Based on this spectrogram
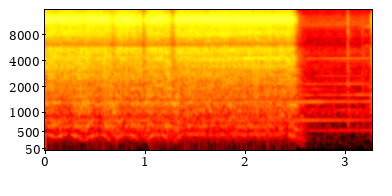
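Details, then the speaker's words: Axial SCX10 RC crawler after a rear axle refresh, heavily regreased: an even high-pitched whirr of motor and gears with a faint steady pulse, then it stops. Rear drive works normally. "was me doing that, so you know. Yeah, we've got rear drive again."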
